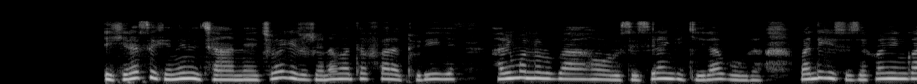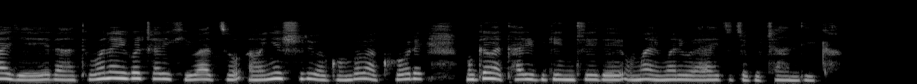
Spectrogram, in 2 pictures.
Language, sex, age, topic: Rundi, female, 25-35, education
